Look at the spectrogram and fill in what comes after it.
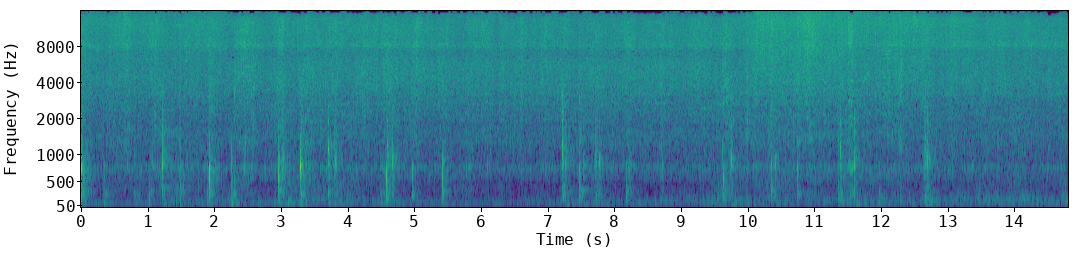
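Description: Butter, flour and chopped capsicum sizzling softly in a pan on a low flame while a wooden spatula stirs and scrapes, knocking against the pan at irregular moments: the flour being fried in butter for a white-sauce roux without letting it brown.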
